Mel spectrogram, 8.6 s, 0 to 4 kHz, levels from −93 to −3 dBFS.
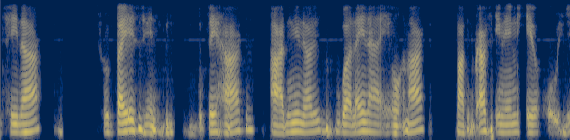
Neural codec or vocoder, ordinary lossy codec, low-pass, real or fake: codec, 16 kHz, 0.5 kbps, FunCodec, trained on LibriTTS, 25 frames a second; none; 3.6 kHz; fake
